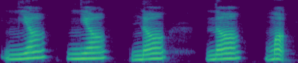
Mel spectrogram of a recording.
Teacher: ಈ ಐದು ಅಕ್ಷರಗಳನ್ನ ಮೂಗಿನ ಸಹಾಯದಿಂದ ನಾವು ಉಚ್ಚರಿಸುವುದರಿಂದ ಇವುಗಳನ್ನ ಅನುನಾಸಿಕ ಅಕ್ಷರಗಳು ಅಂತ ಕರೀತೀವಿ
